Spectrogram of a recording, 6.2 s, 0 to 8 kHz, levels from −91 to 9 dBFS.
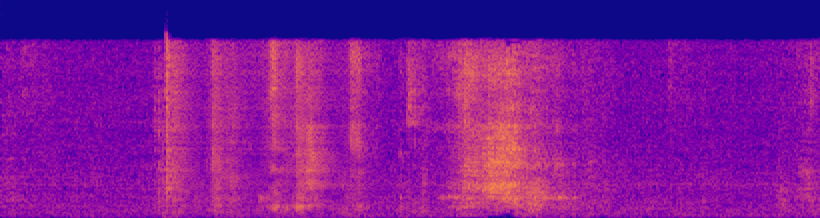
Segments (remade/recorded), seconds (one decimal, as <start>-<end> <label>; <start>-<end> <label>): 0.0-1.3 recorded; 1.3-2.7 remade; 2.7-6.2 recorded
